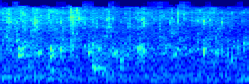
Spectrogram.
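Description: A faucet pours a steady, fanning stream of tap water, a continuous close hiss and splash filling the whole moment without any voices.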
